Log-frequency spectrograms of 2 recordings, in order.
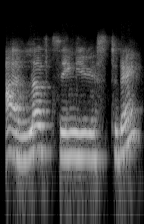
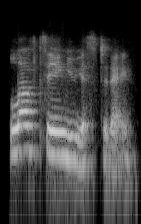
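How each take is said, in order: First: Said in the usual way. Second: Clipped casual start straight on "Loved", no "I"; dropped subject. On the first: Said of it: "Correct would be". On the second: Shown as a demonstration. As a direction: open right on a stressed "Loved". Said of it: "you just cut off the I".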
